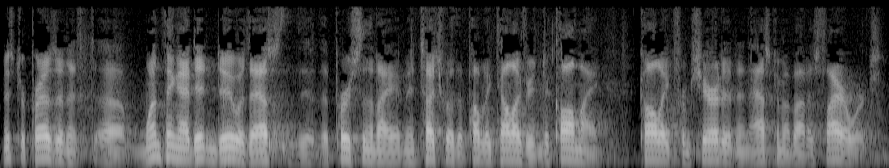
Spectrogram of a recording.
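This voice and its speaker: A man's voice: mid-range voice, fairly even intonation, fairly quick. Earnest man making a floor speech. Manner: earnest, plain-spoken, with restarts. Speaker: state senator. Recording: dull lo-fi chamber audio.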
